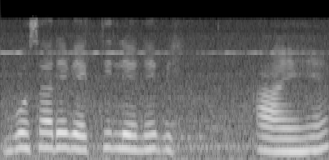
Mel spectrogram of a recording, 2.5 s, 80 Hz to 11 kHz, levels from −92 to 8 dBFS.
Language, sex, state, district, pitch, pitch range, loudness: Hindi, female, Jharkhand, Deoghar, 255 Hz, 235-275 Hz, -13 LUFS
